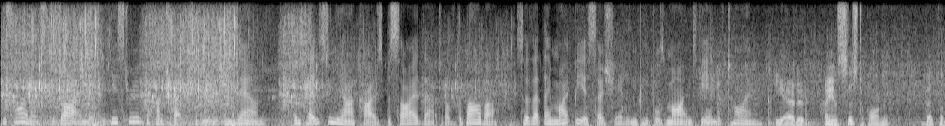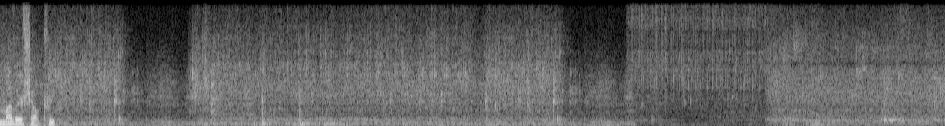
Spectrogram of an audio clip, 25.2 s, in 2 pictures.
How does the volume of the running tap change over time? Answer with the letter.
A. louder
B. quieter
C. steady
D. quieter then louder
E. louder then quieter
B.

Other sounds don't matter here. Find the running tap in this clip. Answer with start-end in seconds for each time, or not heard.
0.0-25.1.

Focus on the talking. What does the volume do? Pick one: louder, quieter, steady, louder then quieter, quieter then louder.
steady.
